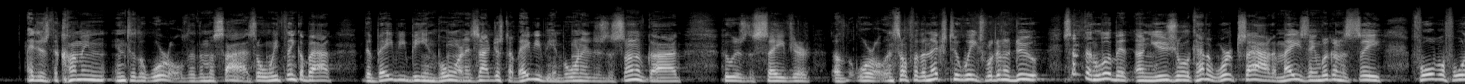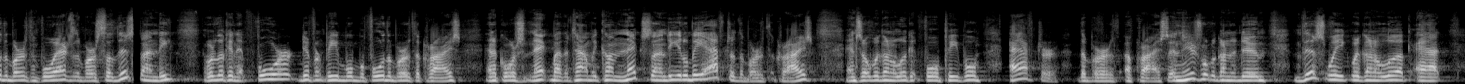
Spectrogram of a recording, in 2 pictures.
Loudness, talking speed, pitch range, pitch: -17 LUFS, 270 wpm, 175-210 Hz, 190 Hz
